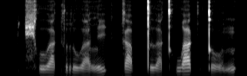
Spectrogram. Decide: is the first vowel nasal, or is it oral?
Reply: oral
